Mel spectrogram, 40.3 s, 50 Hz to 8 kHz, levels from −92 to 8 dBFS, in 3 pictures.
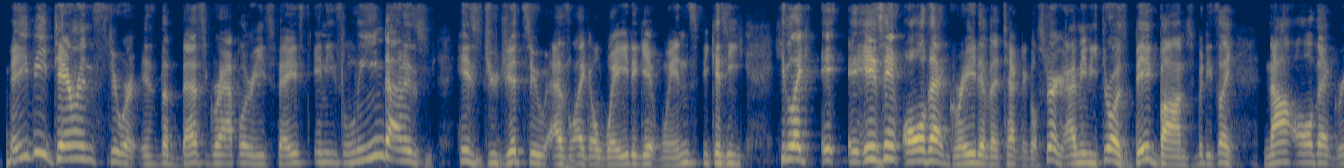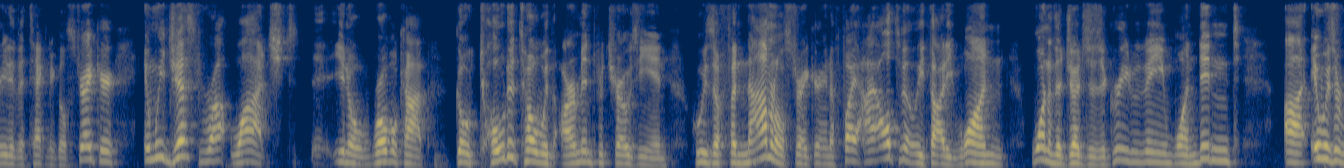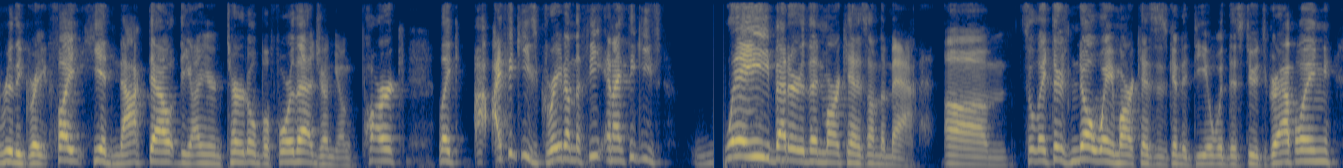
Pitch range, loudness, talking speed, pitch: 145-195 Hz, -24 LUFS, 215 wpm, 165 Hz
